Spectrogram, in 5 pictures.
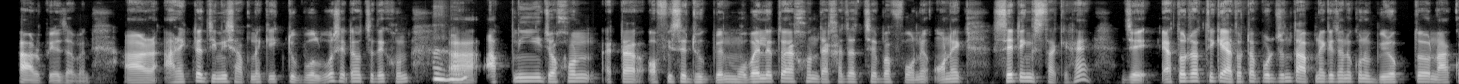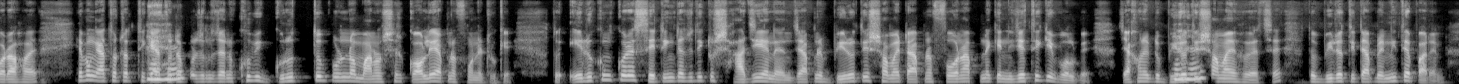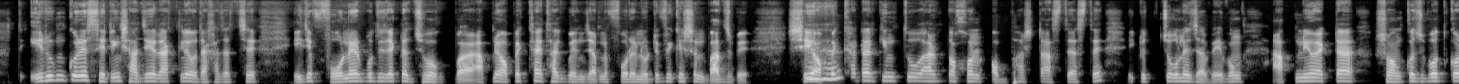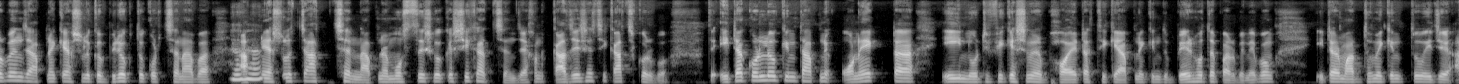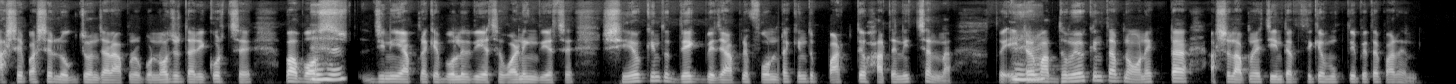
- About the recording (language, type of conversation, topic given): Bengali, advice, বহু ডিভাইস থেকে আসা নোটিফিকেশনগুলো কীভাবে আপনাকে বিভ্রান্ত করে আপনার কাজ আটকে দিচ্ছে?
- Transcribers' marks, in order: static; tapping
